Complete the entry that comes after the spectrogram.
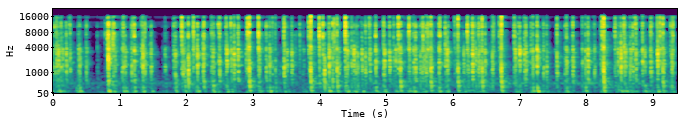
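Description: Fingertips of both hands type continuously on a SteelSeries Apex 7 TKL mechanical keyboard with Red switches, black plastic keycaps on a metal plate, and a hollow RGB-backlit case resting on a desk. A dense, steady stream of short, clacky keystrokes mixes bright plastic clicks with a low, hollow thud, and occasional louder strikes stand out. Each press dies away almost instantly.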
